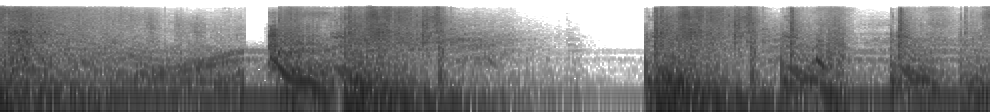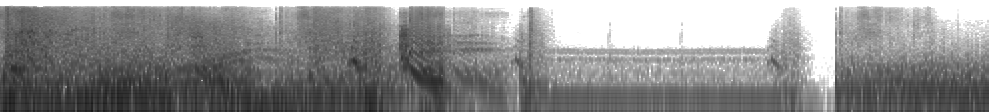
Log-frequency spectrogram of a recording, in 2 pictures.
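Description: Video game gunfire and explosions boom in rapid bursts.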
